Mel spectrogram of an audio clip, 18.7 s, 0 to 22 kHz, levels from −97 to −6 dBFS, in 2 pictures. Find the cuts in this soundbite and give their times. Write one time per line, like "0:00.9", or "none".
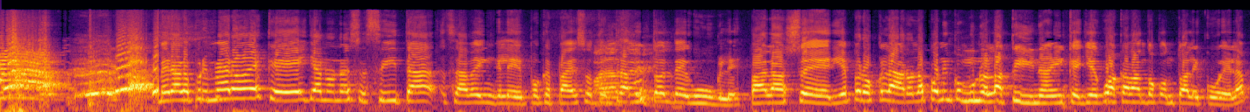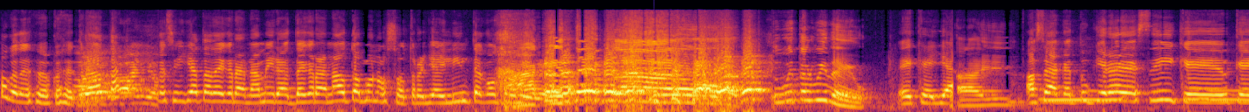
0:01.2
0:05.6
0:10.6
0:15.2
0:16.5

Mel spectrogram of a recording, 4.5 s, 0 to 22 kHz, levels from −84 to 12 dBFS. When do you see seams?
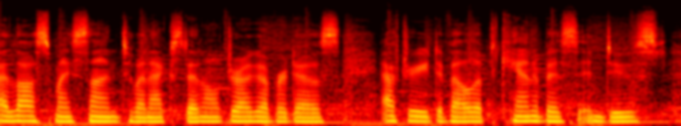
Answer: none

